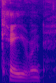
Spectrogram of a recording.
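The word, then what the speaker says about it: Karan: Okay, Karran K It's Her spell name is spelled k a r a n, but it's pronounced Karran.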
